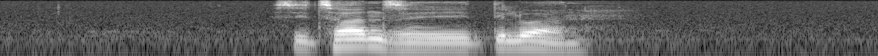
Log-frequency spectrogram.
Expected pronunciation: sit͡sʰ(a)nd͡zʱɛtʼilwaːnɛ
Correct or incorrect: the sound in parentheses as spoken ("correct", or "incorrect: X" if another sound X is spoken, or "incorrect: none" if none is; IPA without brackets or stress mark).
correct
